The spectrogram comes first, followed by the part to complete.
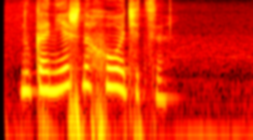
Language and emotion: Russian, positive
